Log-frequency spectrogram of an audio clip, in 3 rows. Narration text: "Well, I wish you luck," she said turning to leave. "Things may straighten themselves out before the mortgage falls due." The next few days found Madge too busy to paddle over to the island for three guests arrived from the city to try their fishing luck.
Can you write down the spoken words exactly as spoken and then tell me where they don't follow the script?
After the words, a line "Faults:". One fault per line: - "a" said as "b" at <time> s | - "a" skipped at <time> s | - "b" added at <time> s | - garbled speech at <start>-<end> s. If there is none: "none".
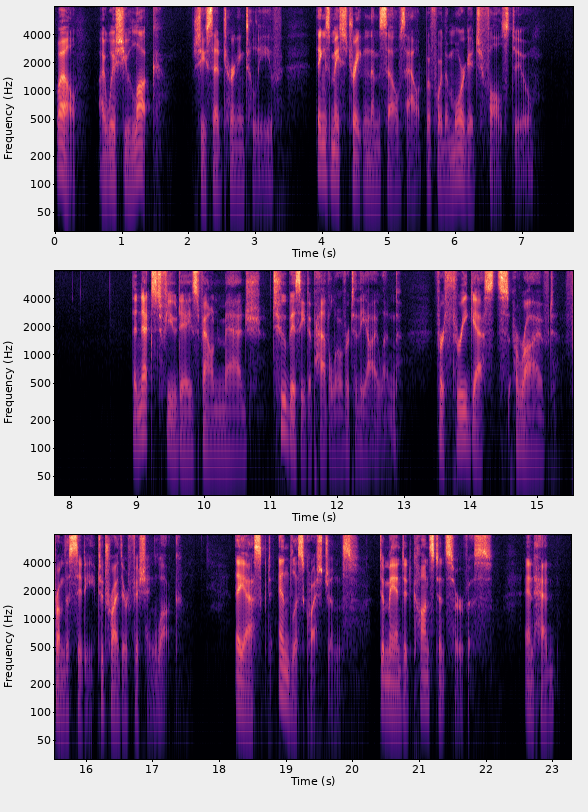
"Well, I wish you luck," she said turning to leave. "Things may straighten themselves out before the mortgage falls due." The next few days found Madge too busy to paddle over to the island for three guests arrived from the city to try their fishing luck. They asked endless questions, demanded constant service and had
Faults:
- "They asked endless questions demanded constant service and had" added at 18.2 s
